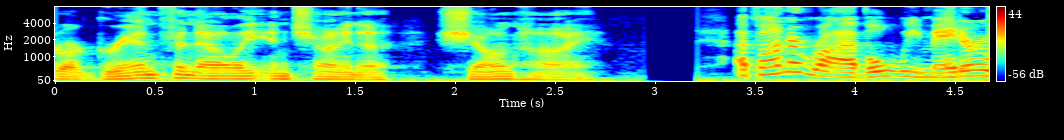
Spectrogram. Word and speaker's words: Shanghai: Is it Shanghai? Shanghai. How do you say it? Shanghai.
